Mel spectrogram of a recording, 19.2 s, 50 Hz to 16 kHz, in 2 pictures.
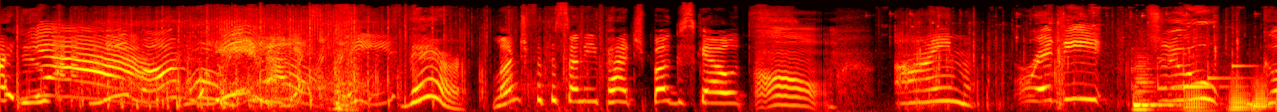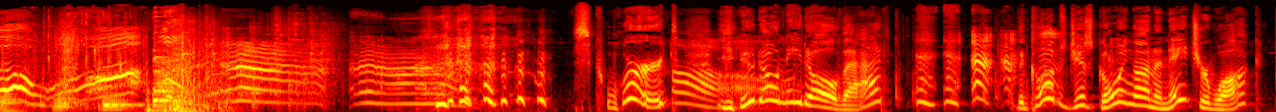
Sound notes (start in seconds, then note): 6.1 groans; 9.9 struggles; 12.7 giggle; 16.7 struggles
